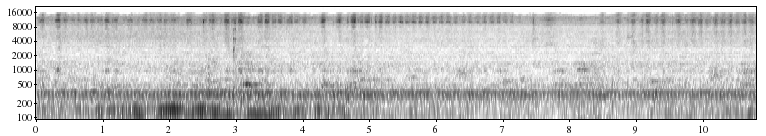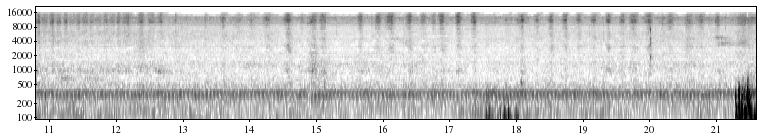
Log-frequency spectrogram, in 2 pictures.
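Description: Faint scratching of a soft 4B graphite pencil laying short, repeated fur strokes on paper, over a steady low hum. There is a brief low bump near the end.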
